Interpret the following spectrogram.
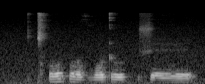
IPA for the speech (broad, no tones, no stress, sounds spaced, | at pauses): ǀʰ o p oː v ðˤ o ʈ u | ʃ eː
